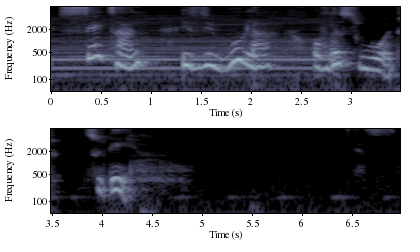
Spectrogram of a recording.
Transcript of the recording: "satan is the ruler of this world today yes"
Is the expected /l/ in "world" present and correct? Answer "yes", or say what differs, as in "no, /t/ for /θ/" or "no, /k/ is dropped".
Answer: no, /l/ is dropped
